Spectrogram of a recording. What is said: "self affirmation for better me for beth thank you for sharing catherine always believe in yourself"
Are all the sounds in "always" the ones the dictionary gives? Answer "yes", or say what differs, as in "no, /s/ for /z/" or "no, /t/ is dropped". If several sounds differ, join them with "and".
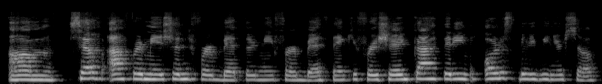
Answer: no, /s/ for /z/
